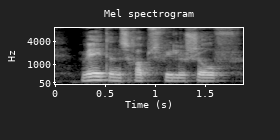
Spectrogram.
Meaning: a philosopher of science
- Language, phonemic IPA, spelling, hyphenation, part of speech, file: Dutch, /ˈʋeː.tə(n).sxɑps.fi.loːˌsoːf/, wetenschapsfilosoof, we‧ten‧schaps‧fi‧lo‧soof, noun, Nl-wetenschapsfilosoof.ogg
